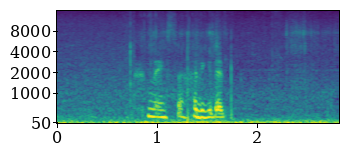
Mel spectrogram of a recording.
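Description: A young woman speaks softly, close to a phone microphone.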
